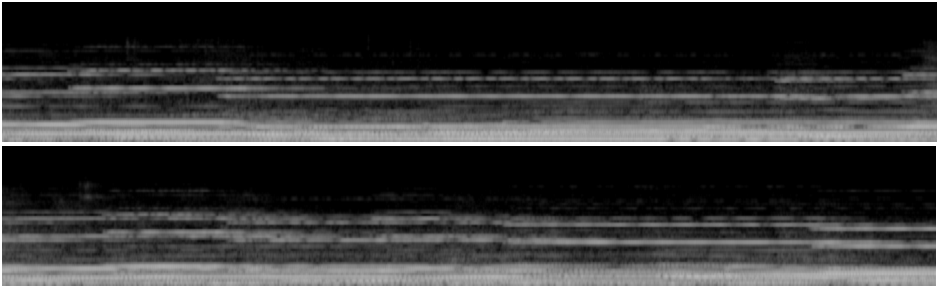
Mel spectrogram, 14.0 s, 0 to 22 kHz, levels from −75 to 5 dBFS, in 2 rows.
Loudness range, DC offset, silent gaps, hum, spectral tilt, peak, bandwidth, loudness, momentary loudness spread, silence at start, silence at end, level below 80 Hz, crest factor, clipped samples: 2 LU; under 0.1%; none; none; -9 dB/octave; -8 dBFS; 7 kHz; -21 LUFS; 3 LU; 0 s; 0 s; -42 dBFS; 12 dB; under 0.1%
